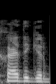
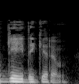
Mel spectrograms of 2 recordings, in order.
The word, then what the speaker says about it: Хайдеггер: Вот для них Хайдеггер был Гейдеггером. Но сейчас правила изменились, и мы все больше подражаем естественному произношению в немецком, французском, английском языке.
